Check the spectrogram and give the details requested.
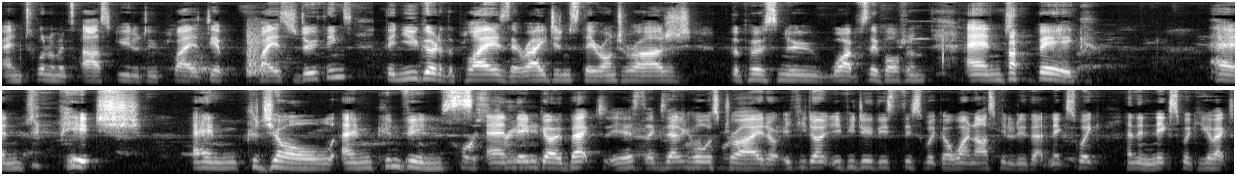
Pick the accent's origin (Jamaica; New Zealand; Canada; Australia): Australia; moved away as an adult; being an Australian, there's a lot more distance. I had to give up living in Australia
